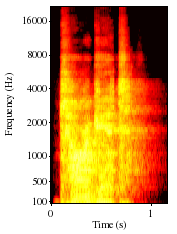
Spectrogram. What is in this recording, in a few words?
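"target", synthesized voice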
